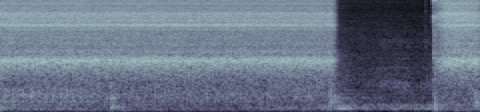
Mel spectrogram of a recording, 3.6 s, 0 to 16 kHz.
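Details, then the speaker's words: Hobart Ironman 240 MIG gun triggered in the air without welding, nozzle held by the microphone; the wire run-in feature gives a steady gas hiss for about 2.5 seconds, then a short burst on trigger release; normal shielding gas flow. "The other thing that it does too is it'll flow gas for the time period that the wire is running slowly, and then it'll cut off the gas supply when the wire speeds up."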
